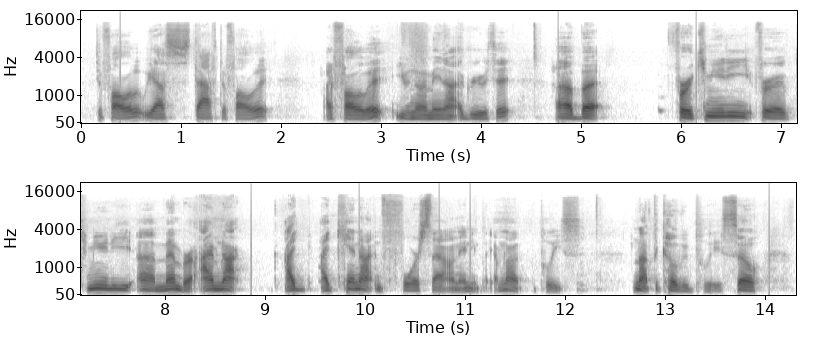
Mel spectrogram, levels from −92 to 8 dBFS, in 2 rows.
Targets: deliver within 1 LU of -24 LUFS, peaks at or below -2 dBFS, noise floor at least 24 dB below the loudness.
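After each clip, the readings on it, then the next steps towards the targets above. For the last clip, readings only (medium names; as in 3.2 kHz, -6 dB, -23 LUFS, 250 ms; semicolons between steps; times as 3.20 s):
clicks found 8; loudness -30.5 LUFS; peak level -10.0 dBFS; loudness target -24.0 LUFS
-> de-click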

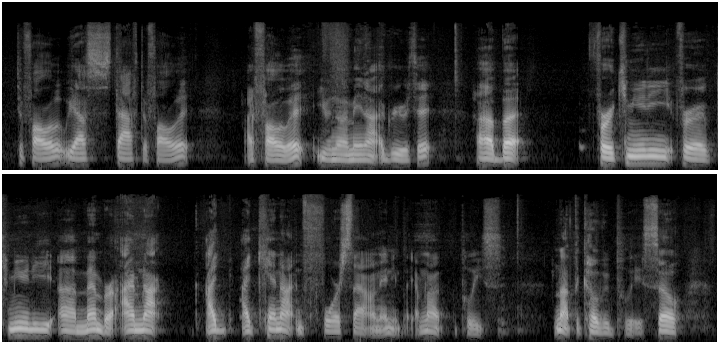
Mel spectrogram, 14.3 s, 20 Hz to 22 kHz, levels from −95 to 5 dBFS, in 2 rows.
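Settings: clicks found 0; loudness -30.5 LUFS; peak level -10.0 dBFS; loudness target -24.0 LUFS
-> trim +6.5 dB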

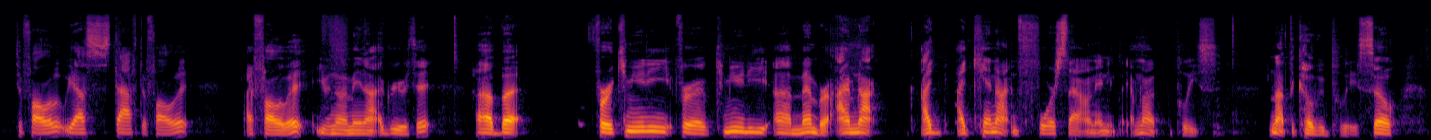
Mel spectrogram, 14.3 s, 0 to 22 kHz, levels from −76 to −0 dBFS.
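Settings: loudness -24.0 LUFS; peak level -3.5 dBFS; noise floor -65 dBFS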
